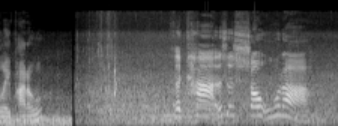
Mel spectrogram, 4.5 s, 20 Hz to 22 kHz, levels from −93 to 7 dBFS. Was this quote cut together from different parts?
yes; 1 cut; at 1.0 s

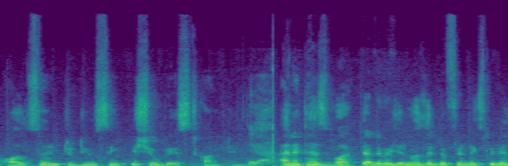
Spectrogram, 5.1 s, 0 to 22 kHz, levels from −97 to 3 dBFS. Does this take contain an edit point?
yes; 1 cut; at 3.6 s

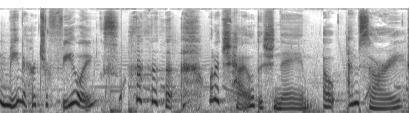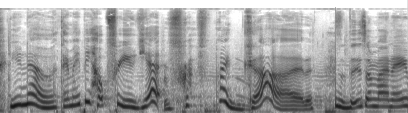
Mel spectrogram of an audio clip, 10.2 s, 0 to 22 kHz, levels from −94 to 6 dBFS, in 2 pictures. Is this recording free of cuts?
no; 3 cuts; at 1.5 s, 5.1 s, 9.3 s

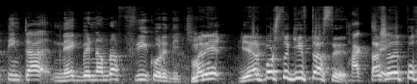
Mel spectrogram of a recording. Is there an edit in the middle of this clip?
no; 0 cuts

